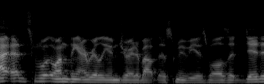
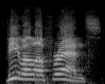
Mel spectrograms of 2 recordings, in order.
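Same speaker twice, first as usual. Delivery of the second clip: much higher, loud patriotic yell; 11 semitones higher, 13 dB louder, slower than usual. A narrator's reading. Frenchman leaping from the plane, loud yell. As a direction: shout it out as the proud Frenchman jumps.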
